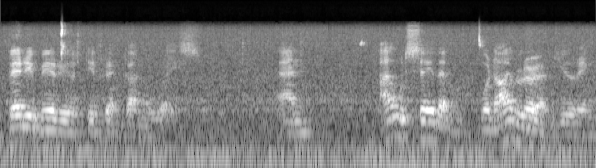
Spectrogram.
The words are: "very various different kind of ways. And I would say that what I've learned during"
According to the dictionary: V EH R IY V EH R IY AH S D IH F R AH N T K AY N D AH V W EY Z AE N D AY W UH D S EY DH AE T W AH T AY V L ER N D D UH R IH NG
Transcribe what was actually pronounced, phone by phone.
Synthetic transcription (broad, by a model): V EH R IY V EH R IY AH S D IH F R AH N T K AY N AH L W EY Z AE N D AY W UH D S EY DH AE T W AH T AY V L ER N D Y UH R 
